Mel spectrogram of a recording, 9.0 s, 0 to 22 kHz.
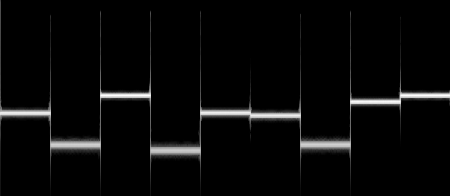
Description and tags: tmp3jtgoi9 (Webdriver Torso)
9 random high-pitched sinewave tones generated in Audacity.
